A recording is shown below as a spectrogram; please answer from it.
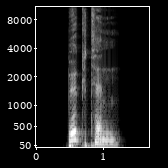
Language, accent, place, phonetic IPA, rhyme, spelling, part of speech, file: German, Germany, Berlin, [ˈbʏktn̩], -ʏktn̩, bückten, verb, De-bückten.ogg
- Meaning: inflection of bücken: 1. first/third-person plural preterite 2. first/third-person plural subjunctive II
